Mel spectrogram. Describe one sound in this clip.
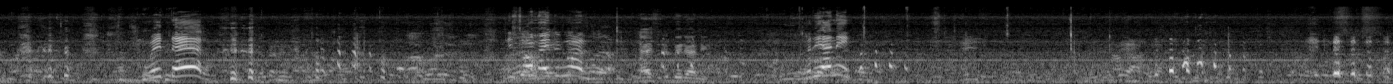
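Several adults talk with animation close by.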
